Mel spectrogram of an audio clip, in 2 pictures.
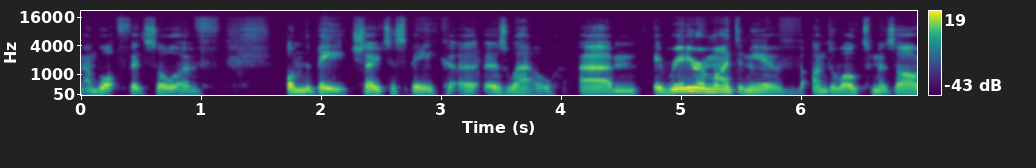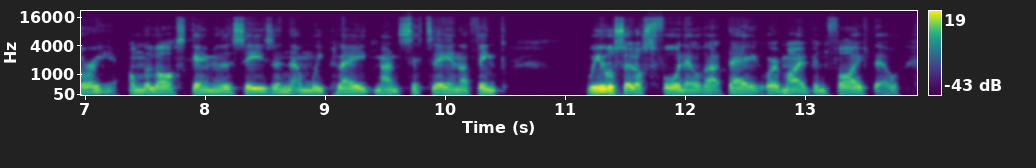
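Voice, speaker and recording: Casual fan-podcast co-host, man, croaky and gravelly, even-toned. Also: medium pitch, dry recording. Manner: chatty, lots of ums and restarts. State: slightly croaky voice. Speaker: co-host of a football fan channel.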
